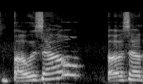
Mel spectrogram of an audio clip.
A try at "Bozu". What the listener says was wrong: Yeah, it's pronounced Bozu, I believe. I had to do it a bunch of times to get it right, because in my head I always want to pronounce it Bozo, like the clown, but no.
